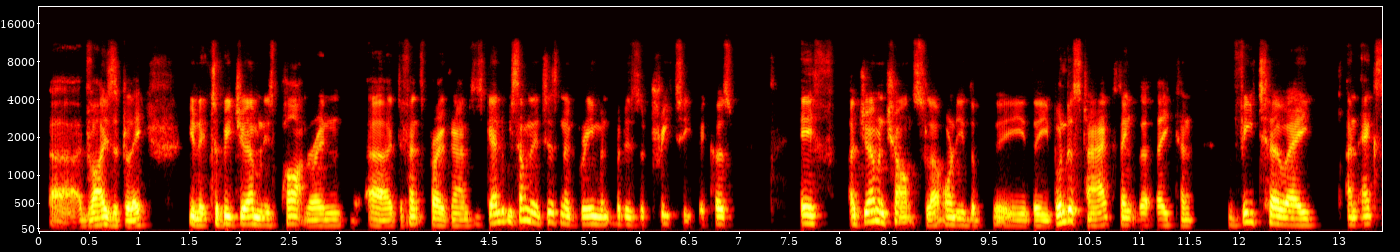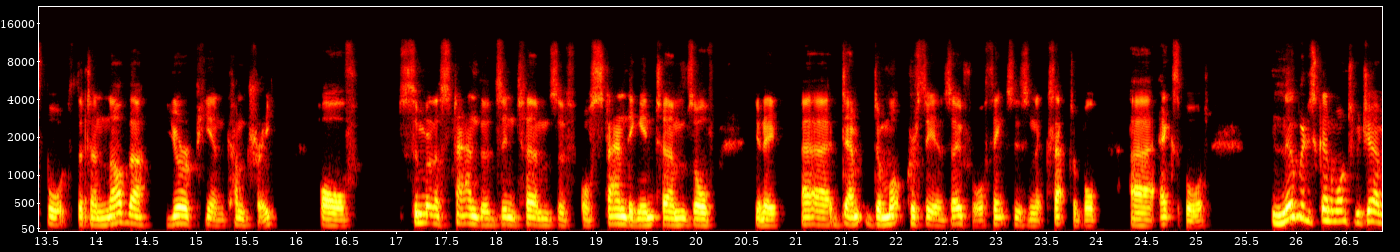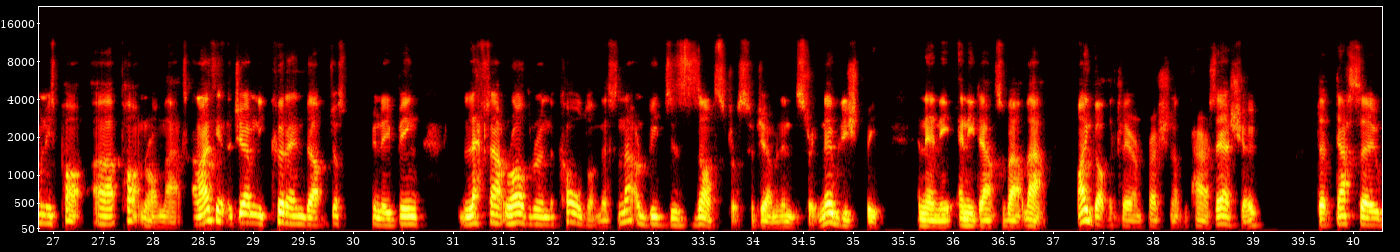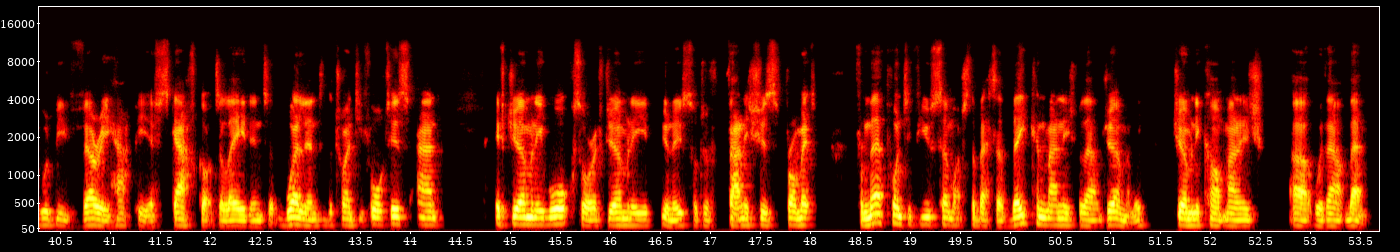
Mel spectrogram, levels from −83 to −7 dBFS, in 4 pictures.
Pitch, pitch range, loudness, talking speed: 125 Hz, 110-140 Hz, -23 LUFS, 200 wpm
